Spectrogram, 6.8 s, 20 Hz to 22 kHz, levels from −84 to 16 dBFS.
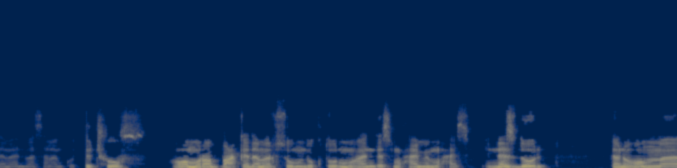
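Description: From 0.0 to 0.86 s, the speech sinks about 31 dB to a faint trace, likely from one channel inverted cancelling in mono. The waveform is nearly flat and the spectrogram pale.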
